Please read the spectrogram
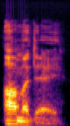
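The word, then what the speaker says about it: Amodei: I'm pronouncing it right how does he pronounce his his last name I believe it's amade Amad um who is a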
